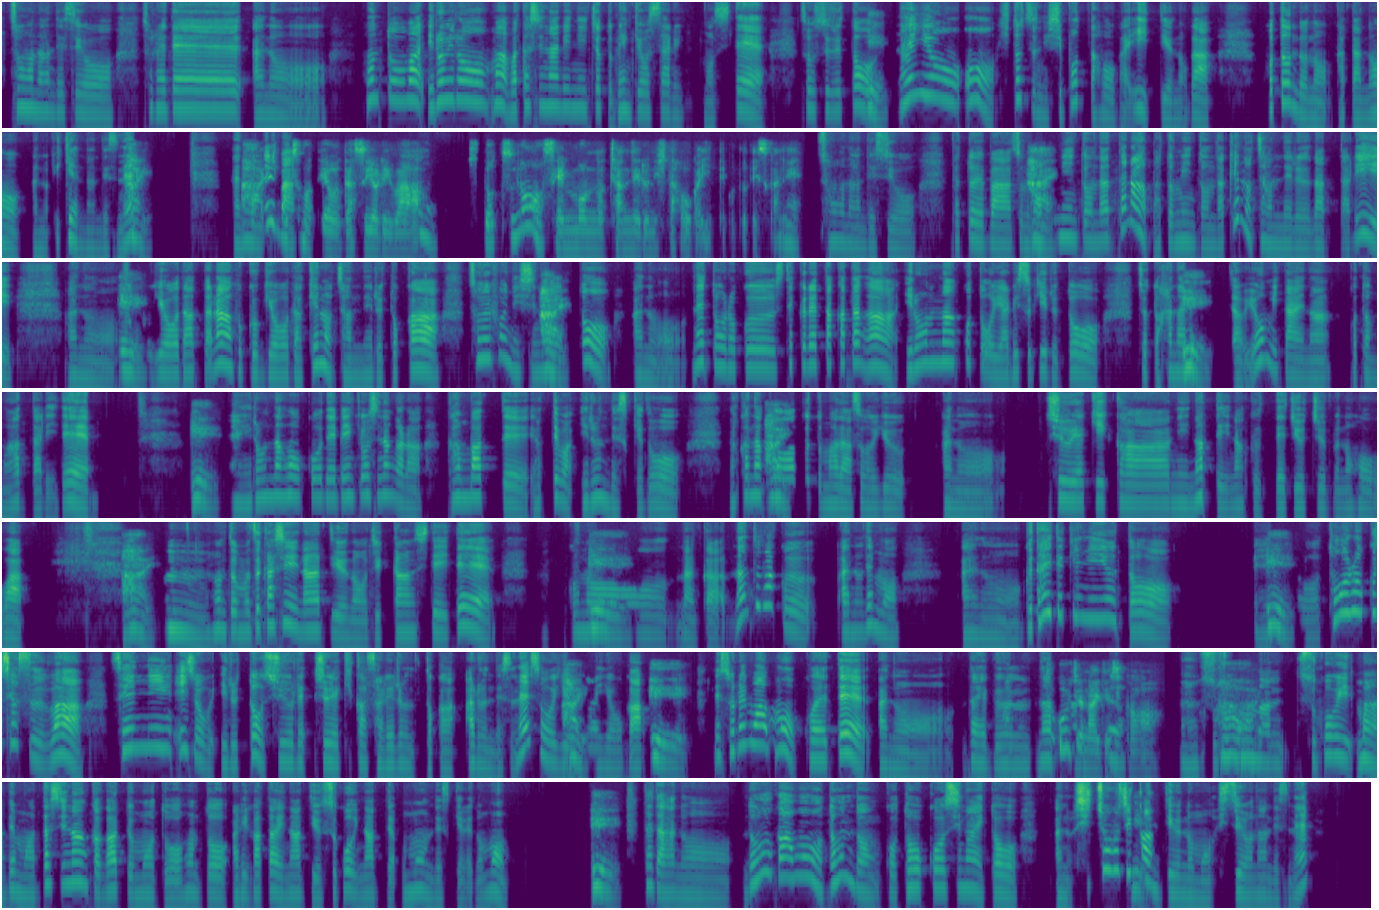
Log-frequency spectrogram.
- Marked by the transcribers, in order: other background noise; "バドミントン" said as "ばとみんとん"; "バドミントン" said as "ばとみんとん"; "大分" said as "だいぶん"; unintelligible speech
- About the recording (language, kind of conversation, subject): Japanese, advice, 期待した売上が出ず、自分の能力に自信が持てません。どうすればいいですか？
